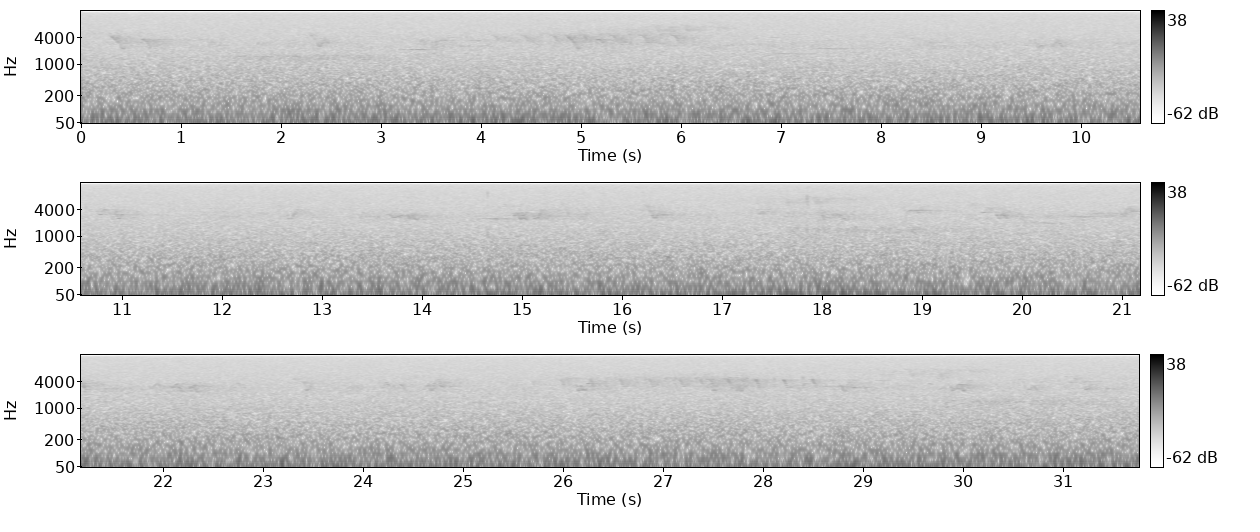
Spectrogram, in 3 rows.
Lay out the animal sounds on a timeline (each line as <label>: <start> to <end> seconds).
Blue-headed Vireo (Vireo solitarius): 0.0 to 5.4 seconds
Ovenbird (Seiurus aurocapilla): 3.2 to 6.2 seconds
Red-eyed Vireo (Vireo olivaceus): 9.5 to 31.8 seconds
Hermit Thrush (Catharus guttatus): 14.5 to 15.8 seconds
Hermit Thrush (Catharus guttatus): 20.0 to 21.3 seconds
Ovenbird (Seiurus aurocapilla): 25.9 to 28.8 seconds
Blackburnian Warbler (Setophaga fusca): 29.0 to 30.4 seconds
